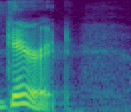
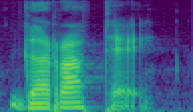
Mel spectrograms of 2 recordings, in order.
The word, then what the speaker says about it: Garate: Without any sort of guide to go off of, I pronounced his last name as Garrett, which is how it looks if it were an English name. But a friend and former co-worker reached out to me to let me know that she'd actually met him many years ago, and the last name was pronounced as it would be in Spanish, so Garate.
